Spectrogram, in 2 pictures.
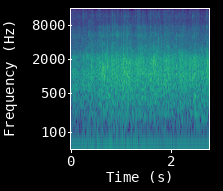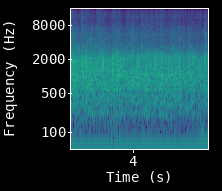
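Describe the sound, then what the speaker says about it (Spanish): Sustained applause from an audience at a flamenco awards ceremony in Alcobendas, 2017, honouring a young prize winner; dense, even clapping runs steadily and loudly throughout, with no voices standing out. "Un aplauso para Pepe"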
